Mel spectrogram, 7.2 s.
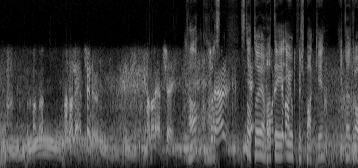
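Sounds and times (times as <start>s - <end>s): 
rally car engine revving: 0.1s - 5.1s
speech: 0.7s - 7.1s.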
